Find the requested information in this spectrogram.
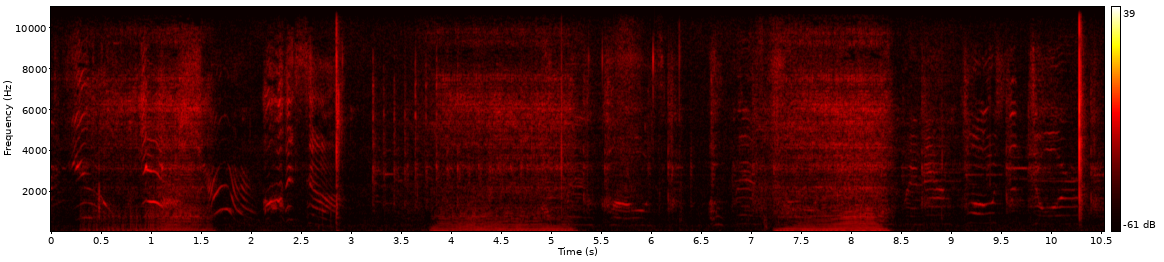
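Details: A father snoring with deep, rumbling, rough snores just over a second each, while a young child plays nearby with playful voice and squeaky toy sounds between snores; ordinary snoring.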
